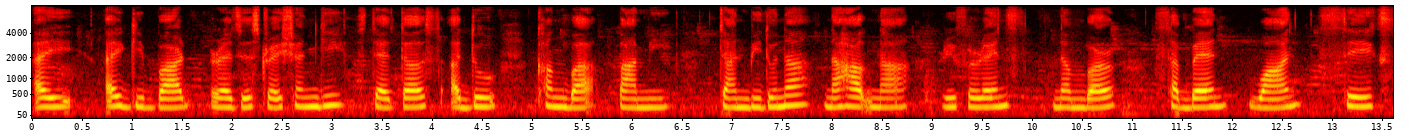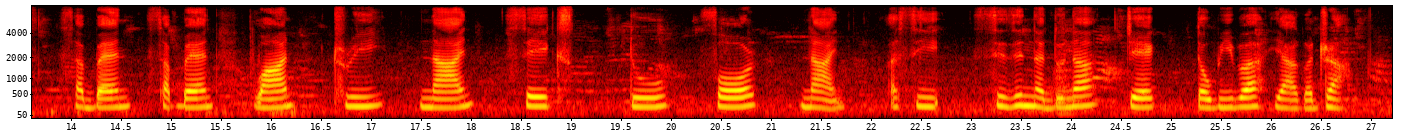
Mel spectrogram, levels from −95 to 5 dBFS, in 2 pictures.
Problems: background sounds at intervals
